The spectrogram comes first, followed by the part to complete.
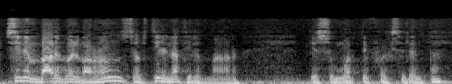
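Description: Wise solemn adventure hero, really deep voice, swooping intonation, old radio serial w/ faint noise. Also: male voice, wildly swooping pitch, gravelly, heavily acted. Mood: pensive, solemn. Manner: measured, probing, solemn. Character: calm, probing heroic adventurer, wise master.

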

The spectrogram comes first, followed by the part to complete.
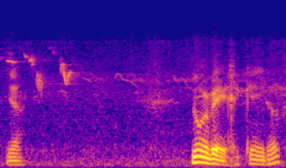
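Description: An actor in a radio drama playing an affectionate, joking man who talks with his partner in a lively, teasing way. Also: lowish voice, slow, lo-fi sound, a little hiss or hum. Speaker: lover. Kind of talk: 1980s radio drama acting.

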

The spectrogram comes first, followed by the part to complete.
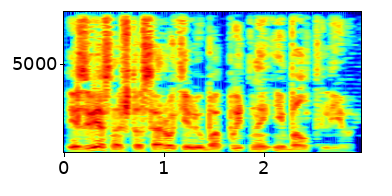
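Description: A man narrating a scripted fairy tale for children in an expressive, deliberate storytelling manner. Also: lowish voice, over music.

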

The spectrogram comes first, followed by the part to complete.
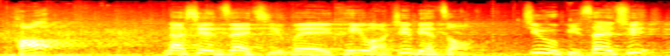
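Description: A man's voice: sits high, very animated, fast. An actor playing an upbeat young male esports event host, announcing to a hall in an audio drama. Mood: upbeat, showy. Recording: echoey hall announcer sound, music underneath. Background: music.

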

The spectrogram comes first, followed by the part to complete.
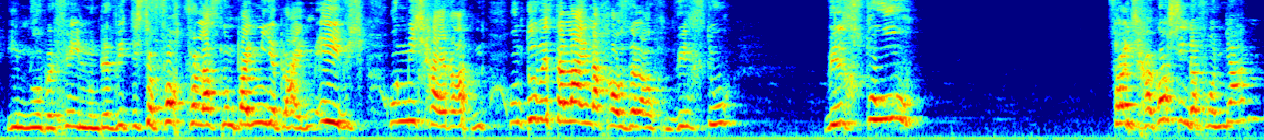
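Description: A proud, desperate young woman in an old radio play, taunting one moment and dropping to a whisper the next. Her voice sits high and bright. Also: lively intonation, brisk. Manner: theatrical, swinging between taunting and whispering. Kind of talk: 1950s radio drama acting.

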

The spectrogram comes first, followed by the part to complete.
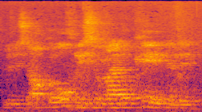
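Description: A man's voice: a little high, fast talker, darkish tone, lightly acted. A man playing a chatty, easily pleased apartment caretaker, rambling matter-of-factly in a radio drama. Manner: rambling, matter-of-fact, trailing off. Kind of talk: naturalistic radio drama dialogue. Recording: very echoey empty room, heavy noise.

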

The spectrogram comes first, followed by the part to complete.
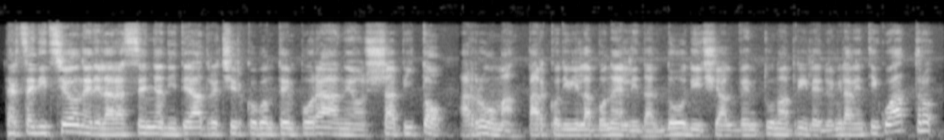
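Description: A man hosts an arts show on the radio and speaks in short, announcing lines. He reads out dates and places at a middle pitch. He thanks each guest in the same brief way. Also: a bit bright. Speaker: radio host. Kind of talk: radio interview hosting.

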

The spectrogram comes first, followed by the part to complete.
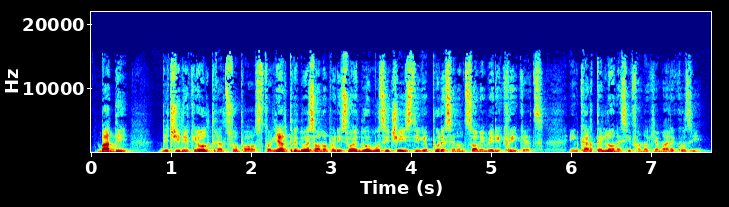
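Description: A man narrates a literary audio story in a husky voice at a middle pitch. His phrasing is measured and dramatic, with repetitions and deliberate pauses, like a writer reading his own scripted radio tale.

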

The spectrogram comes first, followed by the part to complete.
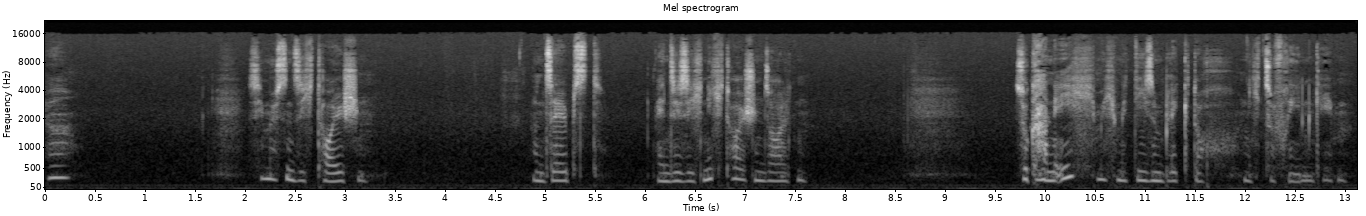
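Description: An actress playing a young housemaid in a radio play, lonely, stubbornly resigned and quietly bitter, speaking in measured, formal sentences. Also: female voice, medium pitch, steady tone, slightly rough. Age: young adult.

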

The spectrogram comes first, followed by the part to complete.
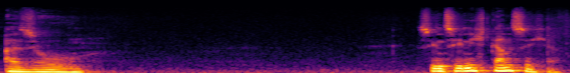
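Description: An actor playing an earnest, thoughtful village vicar in a radio drama, courteous and probing. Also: male voice, sits low, animated, moderate pace, mellow. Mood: grave, probing.

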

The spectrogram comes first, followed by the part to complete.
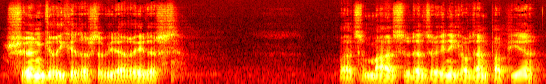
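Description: A man's voice: rumbling low, fairly even intonation, a little slow. A man playing a defiant, streetwise German prisoner in a radio play, with a dry, blunt way of talking. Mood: resigned. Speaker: actor in a radio drama.

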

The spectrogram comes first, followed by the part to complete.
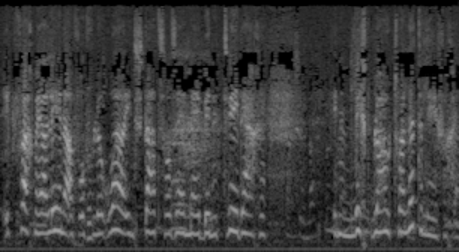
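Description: A woman's voice: high voice, steady tone, normal speed, natural voice, poor audio. A woman playing a reserved young lady at court in a radio drama, speaking formally and deferentially. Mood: reserved, polite. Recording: crowd murmur behind.

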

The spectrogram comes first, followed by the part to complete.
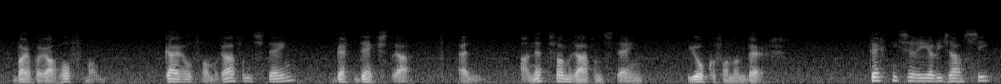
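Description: A man reading scripted closing credits as a radio announcer in a formal, measured manner. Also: on the low side. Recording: phone-like old radio recording, faint noise.

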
